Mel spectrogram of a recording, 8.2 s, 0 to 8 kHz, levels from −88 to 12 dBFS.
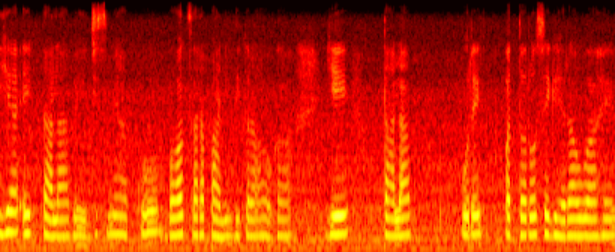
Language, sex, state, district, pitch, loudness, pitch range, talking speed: Hindi, female, Punjab, Pathankot, 205 Hz, -17 LUFS, 195-220 Hz, 145 wpm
